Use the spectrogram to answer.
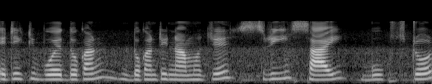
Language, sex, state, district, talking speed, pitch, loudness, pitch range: Bengali, female, Odisha, Malkangiri, 165 wpm, 235 Hz, -20 LUFS, 225-255 Hz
